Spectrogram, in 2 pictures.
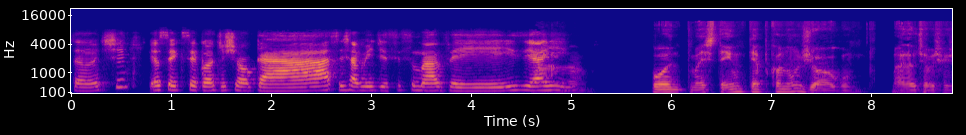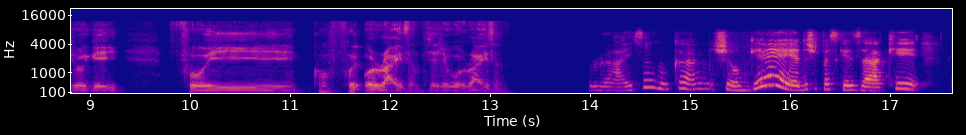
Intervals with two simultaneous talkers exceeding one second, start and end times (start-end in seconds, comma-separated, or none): none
